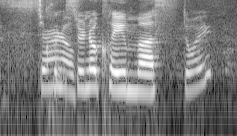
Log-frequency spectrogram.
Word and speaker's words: sternocleidomastoid: sternum cladder mask forever sterno how do you pronounce that i love that word sternocleidomastoid wow i love that word so forever playa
